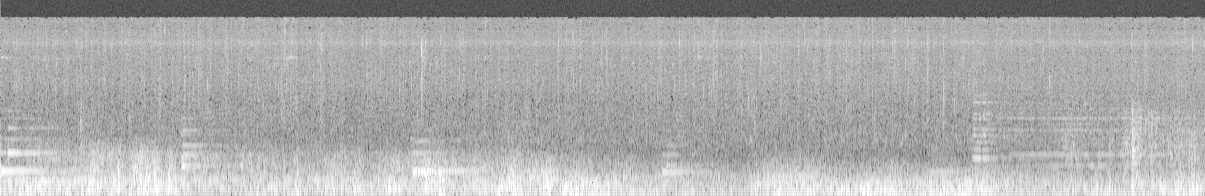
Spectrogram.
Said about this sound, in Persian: باران می بارید. این را می توانستم از صدای چکیدنش در کوچه ها احساس کنم.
